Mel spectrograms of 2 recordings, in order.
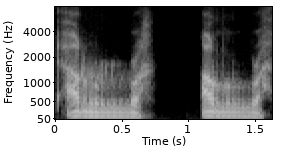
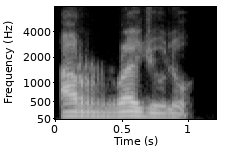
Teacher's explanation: because the Ra is a sun letter, we have to make the lam silent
